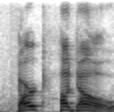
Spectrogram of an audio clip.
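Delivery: exaggerated put-on voice. Trying to make the voice sound whiter, say it in a whitest-man voice. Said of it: "make sure to use your whitest man voice".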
